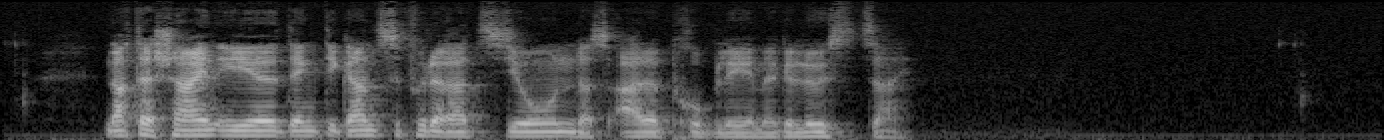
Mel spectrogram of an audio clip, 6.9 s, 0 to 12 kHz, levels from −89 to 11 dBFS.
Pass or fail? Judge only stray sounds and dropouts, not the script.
pass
